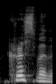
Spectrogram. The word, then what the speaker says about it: Christman: Which do you prefer? – Christman is generally how it's pronounced.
